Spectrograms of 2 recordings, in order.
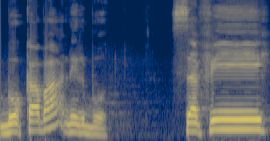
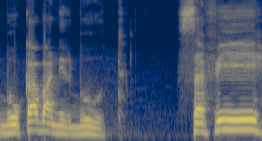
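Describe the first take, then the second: The two takes are said the same way.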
